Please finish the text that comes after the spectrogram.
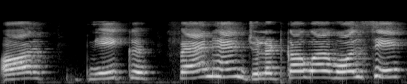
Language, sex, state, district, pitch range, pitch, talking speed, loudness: Hindi, female, Bihar, Darbhanga, 270-320 Hz, 295 Hz, 175 wpm, -14 LUFS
